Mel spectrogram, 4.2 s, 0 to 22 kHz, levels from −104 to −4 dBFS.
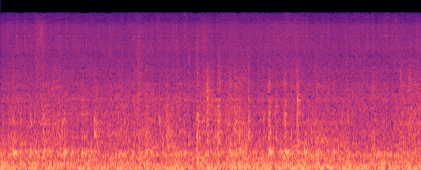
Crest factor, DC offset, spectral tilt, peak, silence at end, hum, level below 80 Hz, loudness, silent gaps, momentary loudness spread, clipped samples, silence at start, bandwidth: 14 dB; under 0.1%; -5.5 dB/octave; -8 dBFS; 0 s; none; -28 dBFS; -25 LUFS; none; 3 LU; under 0.1%; 0 s; 16 kHz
